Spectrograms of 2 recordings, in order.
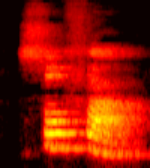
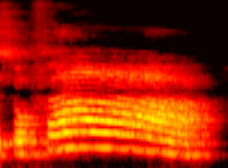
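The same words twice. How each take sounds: First: Said in the usual way. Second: "sofá" called out with a long, drawn-out final "fá"; shouted stressed syllable. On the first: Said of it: "quando eu separo". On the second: Shown as a demonstration. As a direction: stretch and push the last syllable of "sofá". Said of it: "eu grito sofá".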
